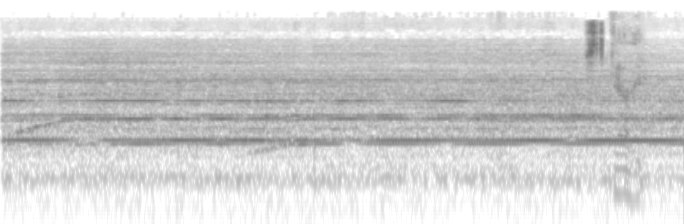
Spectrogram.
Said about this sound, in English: What you'll see is them airing footage of an air raid siren going off in the Ukraine.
